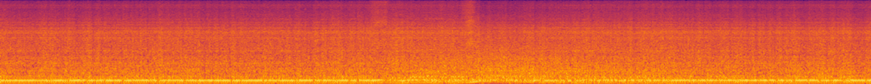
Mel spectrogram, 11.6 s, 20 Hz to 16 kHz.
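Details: 1985 square body truck, 454 big block V8, 4-speed, sitting 20 years, after refitting air cleaner and vacuum lines and adjusting idle screw that wasn't touching throttle: steady deep drone at one low pitch, no stumbles or surging. Normal smooth idle.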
